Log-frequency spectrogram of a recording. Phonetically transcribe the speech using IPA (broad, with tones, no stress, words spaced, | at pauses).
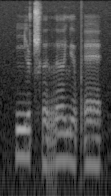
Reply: ɲɨ˦ʈ͡ʂʰə˨ rəː˦lʲʌ˨pʼɛ˦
